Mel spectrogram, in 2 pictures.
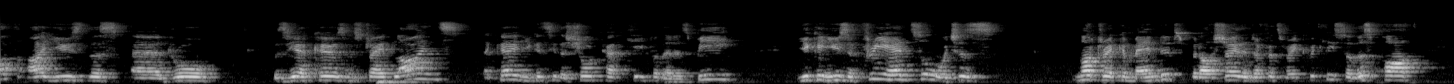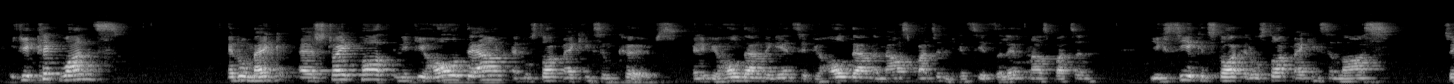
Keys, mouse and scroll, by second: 13.0-29.0 drag.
